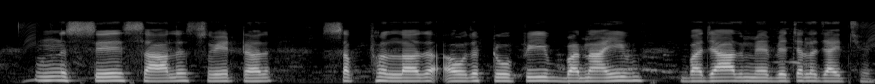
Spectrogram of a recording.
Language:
Maithili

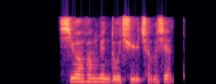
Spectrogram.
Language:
Chinese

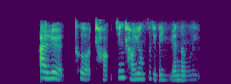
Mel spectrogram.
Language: Chinese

